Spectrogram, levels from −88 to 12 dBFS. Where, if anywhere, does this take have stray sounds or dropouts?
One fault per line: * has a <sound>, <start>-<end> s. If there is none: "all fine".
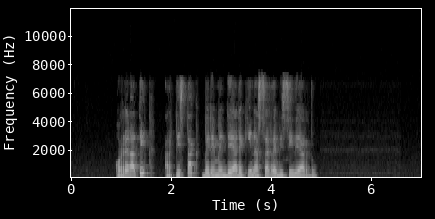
all fine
